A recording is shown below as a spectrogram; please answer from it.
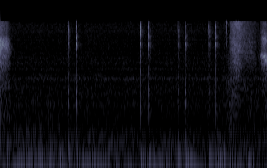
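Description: Computer mouse button clicking about six times, each click a quick press-and-release pair of ticks, as keys are pressed on an on-screen calculator.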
